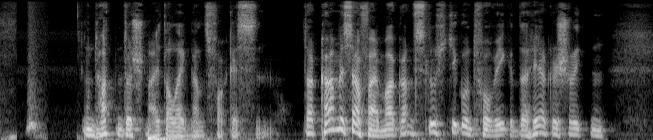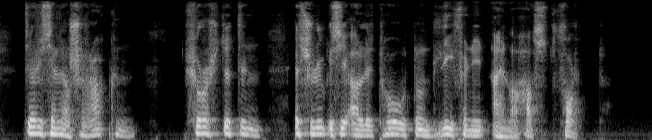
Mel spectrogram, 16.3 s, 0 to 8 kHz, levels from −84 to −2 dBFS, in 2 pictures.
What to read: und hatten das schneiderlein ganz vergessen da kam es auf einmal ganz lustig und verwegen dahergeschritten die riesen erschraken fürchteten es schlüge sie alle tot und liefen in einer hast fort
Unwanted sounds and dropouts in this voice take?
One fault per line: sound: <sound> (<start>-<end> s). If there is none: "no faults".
sound: whoosh (0.3-0.6 s)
